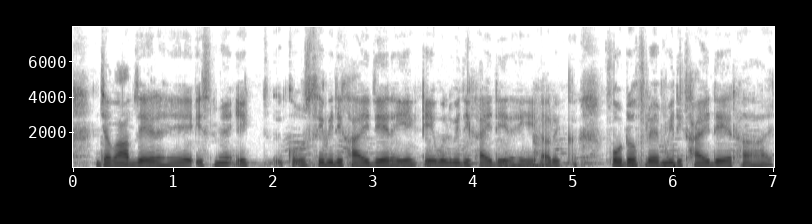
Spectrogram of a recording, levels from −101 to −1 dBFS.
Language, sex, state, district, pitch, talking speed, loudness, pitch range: Hindi, male, Andhra Pradesh, Anantapur, 145 Hz, 220 wpm, -28 LUFS, 140-145 Hz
